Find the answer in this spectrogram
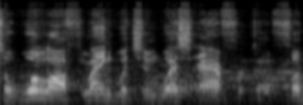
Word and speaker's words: Wolof: So when you understand what the word hip come from, or hip hop come from, it's a Wolof language in West Africa, for the record.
